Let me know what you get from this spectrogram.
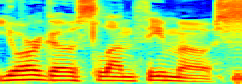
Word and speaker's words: Lanthimos: Yorgos Lanthimos.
